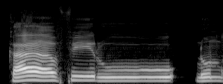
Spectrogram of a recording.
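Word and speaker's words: كافرون: নুন জবর না কাফিরুন এখানে অকফ করার কারণে পেশের পরে ওয়াও সাকিন এক আলিফ টানটা তিন আলিফ টান হয়ে গেছে রু বলে তিন আলিফ টান দিয়ে এই নুন কে ধরতে হবে নুনের উপরে জবরটা সাকিন হয়ে যাবে কাফিরুন তিন আলিফ টান মধ্যে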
